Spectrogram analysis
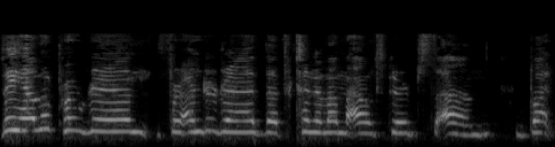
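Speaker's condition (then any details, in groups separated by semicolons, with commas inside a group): Cerebral palsy; congenital, manual wheelchair most of early life, first power wheelchair at 14, therapist and parents decided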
